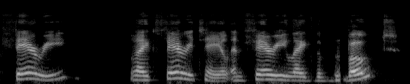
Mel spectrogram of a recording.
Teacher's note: they're homophones too in american english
